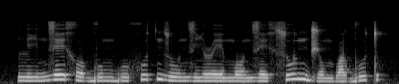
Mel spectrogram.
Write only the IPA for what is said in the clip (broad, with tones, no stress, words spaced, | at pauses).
li˩ nze˦xo˩ ɡu˩mbu˩xu˦tnzu˩ nzi˩ɹe˩mo˩ nze˩xsu˦l nd͡ʒo˩mbɒ˩l ɡu˦t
